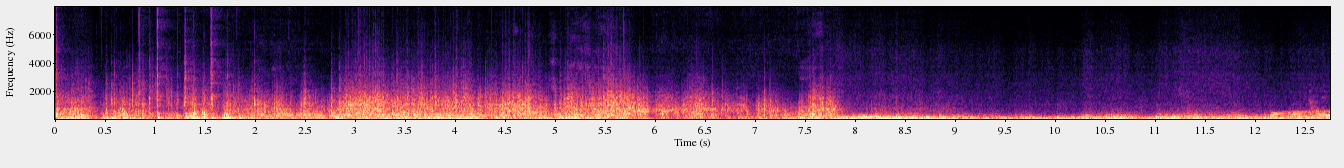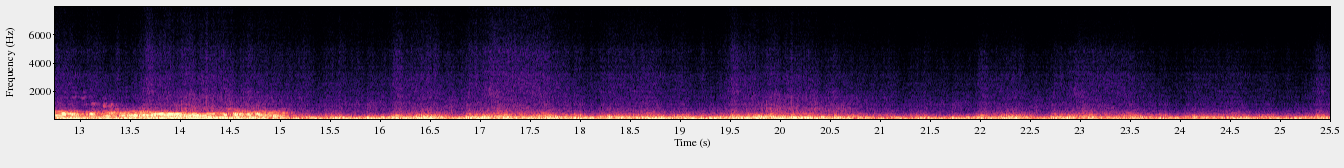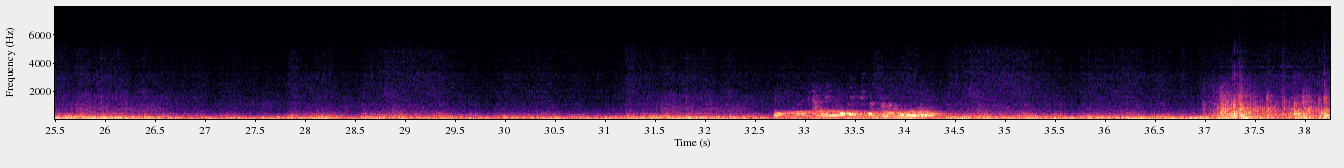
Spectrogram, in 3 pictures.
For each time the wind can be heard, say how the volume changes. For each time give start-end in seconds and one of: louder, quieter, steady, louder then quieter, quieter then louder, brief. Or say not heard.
0.0-38.2 quieter.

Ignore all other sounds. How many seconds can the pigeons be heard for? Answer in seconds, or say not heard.
5 s.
